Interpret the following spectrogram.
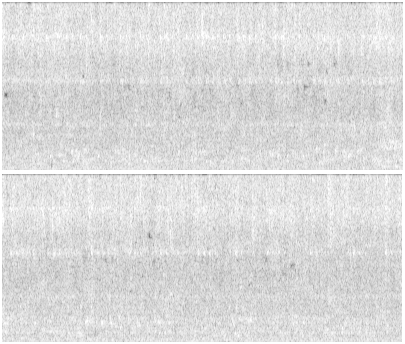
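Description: Air bubbling up through an aquarium's sponge-filter airlift tube and air line, a steady bubbling wash of water, over a low steady hum.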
